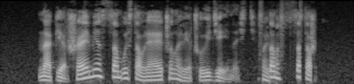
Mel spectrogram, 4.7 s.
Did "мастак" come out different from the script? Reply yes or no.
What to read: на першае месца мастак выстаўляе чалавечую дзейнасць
yes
